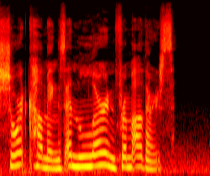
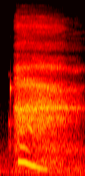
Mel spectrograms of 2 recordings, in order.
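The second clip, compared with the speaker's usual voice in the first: wistful sigh; 3 semitones higher than usual. Acted. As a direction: let the thought of the past weigh a little. Wistful sigh about ruins.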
